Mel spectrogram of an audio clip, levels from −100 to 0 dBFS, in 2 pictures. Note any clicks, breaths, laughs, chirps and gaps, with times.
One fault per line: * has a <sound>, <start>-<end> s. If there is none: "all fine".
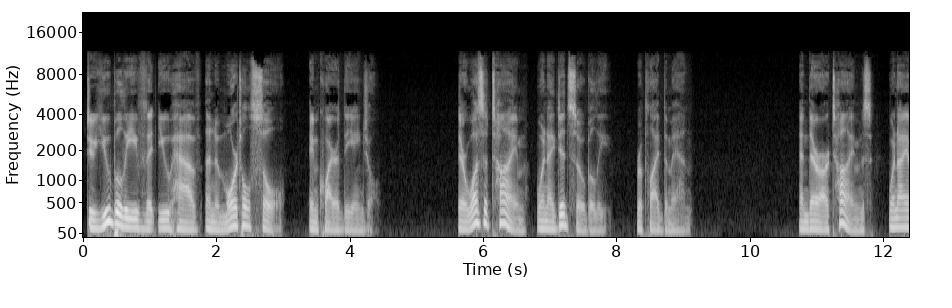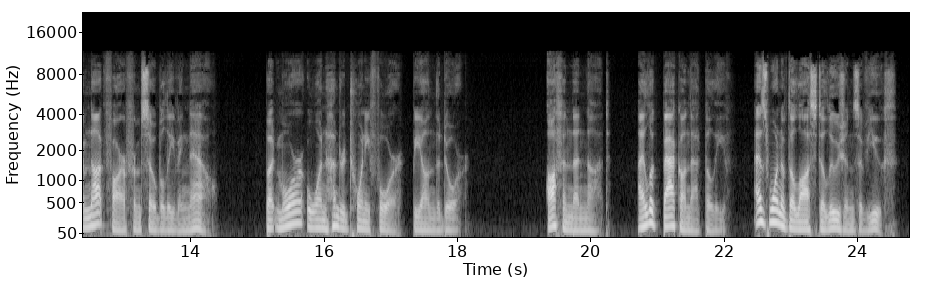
all fine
